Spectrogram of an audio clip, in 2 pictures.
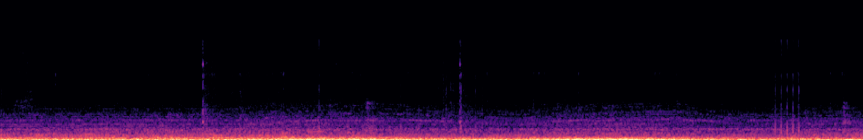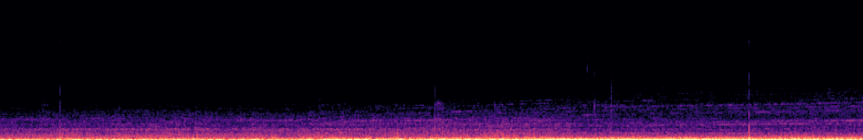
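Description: Traffic roars steadily past on a busy road.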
